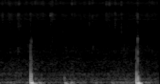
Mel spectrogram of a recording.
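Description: Two sharp, short knocks about a second and a half apart, with a fainter one between them, on or against the phone that is recording, over a quiet background.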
